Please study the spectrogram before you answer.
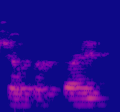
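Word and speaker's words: Shabbetai: of a Jewish scholar, Shabtai Tzvi. Is it good? Am I pronouncing it right? Yes, it's Shabbatai.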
